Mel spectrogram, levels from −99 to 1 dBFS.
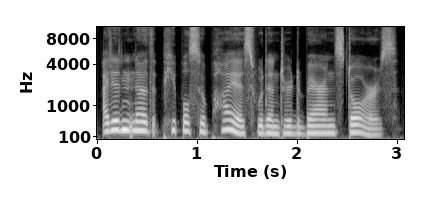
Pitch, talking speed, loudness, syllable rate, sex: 185 Hz, 235 wpm, -17 LUFS, 5.1 syllables/s, female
